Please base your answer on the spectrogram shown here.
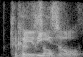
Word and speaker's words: Caviezel: Jim Caviezel. Caviezel. That's how you pronounce it.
